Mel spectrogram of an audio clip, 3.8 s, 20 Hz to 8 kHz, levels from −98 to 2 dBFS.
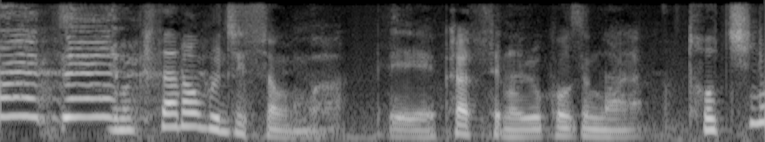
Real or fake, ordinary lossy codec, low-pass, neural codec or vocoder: fake; none; 7.2 kHz; codec, 16 kHz, 2 kbps, FreqCodec, larger model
